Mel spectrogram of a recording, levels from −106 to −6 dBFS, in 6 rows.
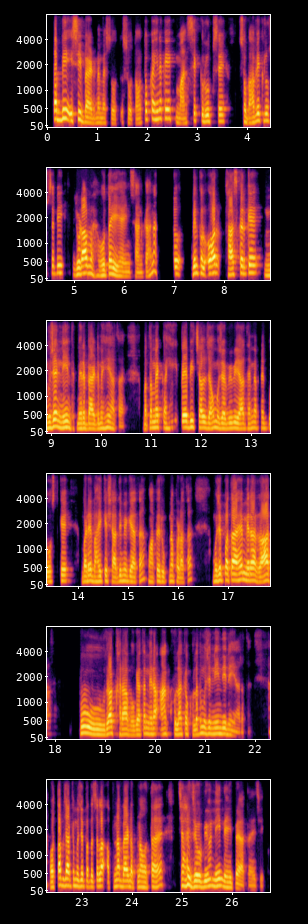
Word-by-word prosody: तब 225 -1 +7
भी 240 +2 +5
इसी 185 +2 +2
बेड 130 -3 +1
में 130 - -4
मैं 125 0 -7
सो 115 -2 -11
सोता 115 -1 -8
हूँ। 120 - -8
तो 220 - +2
कहीं 220 0 +1
न - - +2
कहीं 245 0 +2
एक 240 0 -7
मानसिक 130 +10 -5
रूप 165 0 0
से, 165 0 -1 0.3
स्वाभाविक 150 +6 -1
रूप 180 -1 -1
से 195 - -2
भी 200 +1 0 0.2
जुड़ाव 190 +5 +5
होता 140 +6 +1
ही 165 -5 +4
है 120 -2 -3
इंसान 110 -2 -7
का, 105 - -5
है - - -5
ना? 250 0 -2 0.3
तो 180 - +3 0.3
बिल्कुल, 190 0 +3
और 195 +5 +5 0.2
खास 155 +1 +3
करके 200 +2 +3 0.3
मुझे 150 +6 +4
नींद 155 -1 +1
मेरे 135 +1 +1
बेड 130 -1 +1
में 140 - -2
ही 160 +3 -1
आता 125 -9 -6
है। 95 - -13 0.4
मतलब 150 +5 -1
मैं 165 +1 +2
कहीं 145 -1 -6 0.2
पे 165 0 +6
भी 170 +1 +1
चल 155 -2 +1
जाऊँ, 140 +2 0
मुझे 145 -3 0
अभी 135 +1 -1
भी 145 0 +1
याद 130 0 -1
है 130 - -4
मैं 150 +1 -4
अपने 145 0 -8
दोस्त 135 -1 -6
के 150 - +2 0.3
बड़े 140 +2 +2
भाई 135 0 -1
के 145 +1 -2
शादी 140 +1 -2
में 150 -1 -2
गया 130 -3 +1
था, 145 +9 -6
वहाँ 125 - -3
पे 145 - +1
रुकना 140 +2 -4
पड़ा 115 -2 -1
था। 190 - -6 0.4
मुझे 145 +3 +2
पता 170 0 +6
है 185 +3 +3
मेरा 160 -2 +4
रात 165 +5 +4 0.6
पूरा 150 -3 +3
खराब 140 -4 0
हो 120 - -4
गया 130 0 +1
था। 155 - -1
मेरा 150 -1 0 0.2
आँख 150 - -2
खुला 140 0 0
का 145 - -3
खुला 135 +1 -4
था, 165 - -5
मुझे 155 -2 -1
नींद 155 +1 -2
ही 150 - +1
नहीं 130 -4 -6
आ 100 - -10
रहा - - -15
था। - - -25
और 145 - +1
तब 190 -1 +5
जाके 180 0 +3
मुझे 170 -1 +1
पता 155 -2 -2
चला 165 +4 +3
अपना 165 +3 -1
बेड 155 -1 +4
अपना 145 +1 -1
होता 140 +1 +1
है। 195 +4 -3 0.3
चाहे 180 +3 +3
जो 155 -1 +4
भी 150 +1 +1
हो 170 - +1
नींद 175 -1 +1
यहीं 135 -2 0
पे 125 - +1
आता 95 - -4
है। 90 - -10
जी। - - -18
150 Hz, 255 wpm, -17 LUFS, 135-170 Hz, 0.6 s, तब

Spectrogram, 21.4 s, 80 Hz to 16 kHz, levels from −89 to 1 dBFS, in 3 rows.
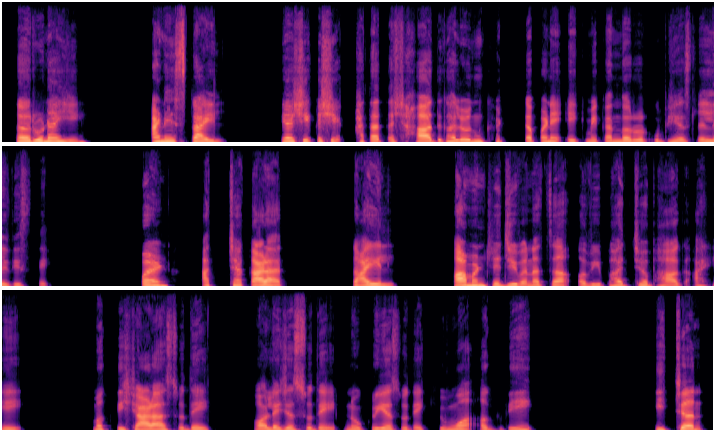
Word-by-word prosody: तरुणाई 220 - +4 0.8
आणि 280 +5 +6
स्टाईल 185 - +2 0.6
ही - - +2
अशी-कशी 320 0 0 0.2
हातात 265 +3 -1
असे 255 - -5
हात 225 -1 +5
घालून 210 -1 +2
घट्टपणे 215 0 -3
एकमेकांबरोबर 190 +1 -2
उभी 160 +3 -4
असलेली 165 -1 -3
दिसते. 140 -1 -11 0.9
पण 265 -7 +4 0.4
आजच्या 190 +8 -3
काळात 195 -4 +7
स्टाईल 180 +1 -1 0.6
हा 255 +1 +11
म्हणजे 245 -2 +2
जीवनाचा 200 +3 0
अविभाज्य 195 +5 -3
भाग 175 -1 -1
आहे. 155 -1 -6 0.7
मग 205 -1 0
ती 205 - -1
शाळा 165 -1 +6
असू 195 +2 -3
दे, 225 +3 -3 0.5
कॉलेज 160 +5 0
असू 205 0 -3
दे, 205 +4 -4
नोकरी 165 +3 -4
असू 185 -1 -3
दे 115 -9 -6
किंवा 185 - -3 0.2
अगदी 210 - -7 1.3
किचन, 220 +1 +3
200 Hz, 105 wpm, -23 LUFS, 175-225 Hz, 1.3 s, हा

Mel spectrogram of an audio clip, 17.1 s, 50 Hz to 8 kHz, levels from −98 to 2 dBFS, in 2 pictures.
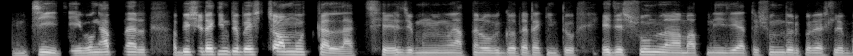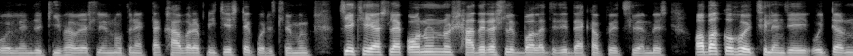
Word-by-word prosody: উম 110 - -11
জি, 140 - +1 0.3
জি - - -12
এবং 130 +3 -1
আপনার 145 -1 -2 0.5
বিষয়টা 155 +2 +7
কিন্তু 165 -1 +1
বেশ 150 0 +6 0.2
চমৎকার 150 -5 +3
লাগছে। 105 0 -6 0.2
যেমন 125 0 -4 0.3
আপনার 125 +2 -8
অভিজ্ঞতাটা 125 +1 -2
কিন্তু 120 +1 -7 0.4
এইযে 135 0 +2
শুনলাম 140 -4 0
আপনি 125 +1 -11
যে - - -1
এত - - -28
সুন্দর 135 -1 -2
করে 125 -1 -4
আসলে 125 +1 -5
বললেন। 120 0 -5
যে - - -1
কিভাবে 125 0 -3
আসলে 125 +1 -10
নতুন 125 +1 -7
একটা 130 +3 -6
খাবার 125 0 0
আপনি 130 - -10
চেষ্টা 135 - -2
করেছিলেন 120 0 -7
এবং 125 0 -4 0.4
চেখে 165 -1 +5
আসলে 145 +1 0
এক - - -20
অনন্য 150 +1 +2 0.2
স্বাদের 130 +1 +3
আসলে 140 +2 -1
বলা 130 0 +3
যায় 130 - -10
যে - - 0
দেখা 125 +2 -2
পেয়েছিলেন। 120 -1 -6
বেশ 120 -2 -3 0.4
অবাকও 170 +1 +8
হয়েছিলেন 135 -3 +4
যে 125 - 0
এ - - 0
ঐটা 135 0 0
130 Hz, 175 wpm, -23 LUFS, 125-145 Hz, 0.5 s, অবাকও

